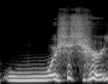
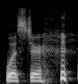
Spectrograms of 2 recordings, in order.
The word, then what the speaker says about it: Worcestershire: So sadly, no pets, but here's a picture of one of my neighbors in beautiful Worcestershire, UK. I know that's not how you say it. – Worcester. – I want to say Worcestershire. – It's cool. – And what is it? What is it? It's worst. It's not Worcestershire, is it? – It's just Worcester.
